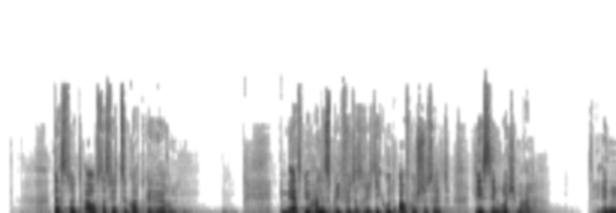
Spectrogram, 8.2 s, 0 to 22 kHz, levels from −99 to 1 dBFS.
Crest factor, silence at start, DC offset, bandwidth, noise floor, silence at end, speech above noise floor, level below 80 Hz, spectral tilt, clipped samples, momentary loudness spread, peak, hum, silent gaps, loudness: 24 dB; 0.55 s; under 0.1%; 13.5 kHz; -53 dBFS; 0 s; 30 dB; -58 dBFS; -5 dB/octave; under 0.1%; 13 LU; 0 dBFS; none; 7.73-7.83 s; -23 LUFS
